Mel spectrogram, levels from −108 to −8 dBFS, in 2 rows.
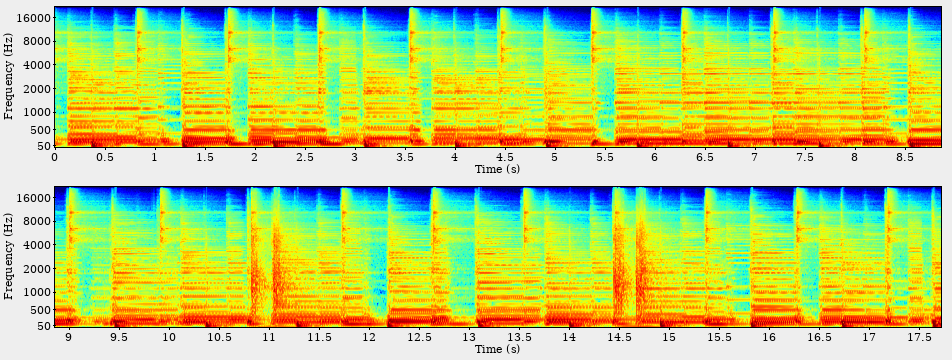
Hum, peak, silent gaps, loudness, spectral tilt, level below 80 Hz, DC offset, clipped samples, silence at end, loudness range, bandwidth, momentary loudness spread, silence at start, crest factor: none; 0 dBFS; none; -14 LUFS; -4.5 dB/octave; -22 dBFS; under 0.1%; 0.2%; 0 s; 1 LU; over 20 kHz; 3 LU; 0 s; 14 dB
